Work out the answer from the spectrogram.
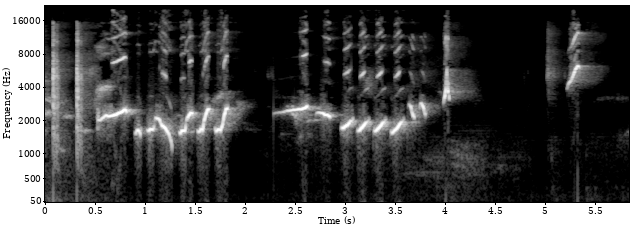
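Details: Song of a white-rumped shama, built from rich whistled phrases: quick runs of slurred up-and-down notes in two bursts separated by a short pause, ending with a few high sharp chips.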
